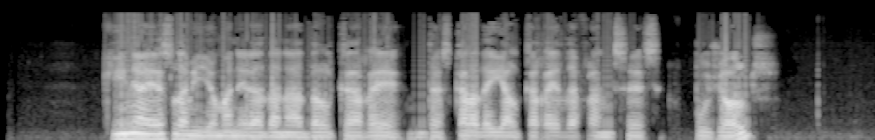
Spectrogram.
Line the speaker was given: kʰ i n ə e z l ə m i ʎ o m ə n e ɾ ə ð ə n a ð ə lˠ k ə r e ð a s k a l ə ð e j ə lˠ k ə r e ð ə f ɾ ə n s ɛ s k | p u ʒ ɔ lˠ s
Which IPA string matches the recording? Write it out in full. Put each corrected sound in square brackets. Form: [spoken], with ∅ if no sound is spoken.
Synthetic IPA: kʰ i n ə e z l ə m i ʎ o m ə n e ɾ ə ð ə n a ð ə lˠ k ə r e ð [ə] s k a l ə ð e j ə lˠ k ə r e ð ə f ɾ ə n s ɛ s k | p u ʒ ɔ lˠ s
